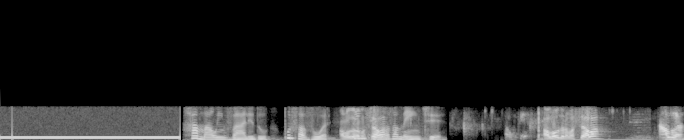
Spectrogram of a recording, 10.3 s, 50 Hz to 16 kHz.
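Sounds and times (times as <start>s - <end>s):
telephone tone during a call transfer: 0.0s - 2.7s
speech: 2.9s - 6.7s, 7.6s - 9.1s, 9.9s - 10.2s.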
